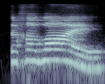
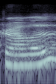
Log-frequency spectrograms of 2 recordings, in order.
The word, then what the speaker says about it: travail: Takhawai. Takhawai means the work, come. Takhawai. Yeah, it's not travel, it's takhawai, come.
